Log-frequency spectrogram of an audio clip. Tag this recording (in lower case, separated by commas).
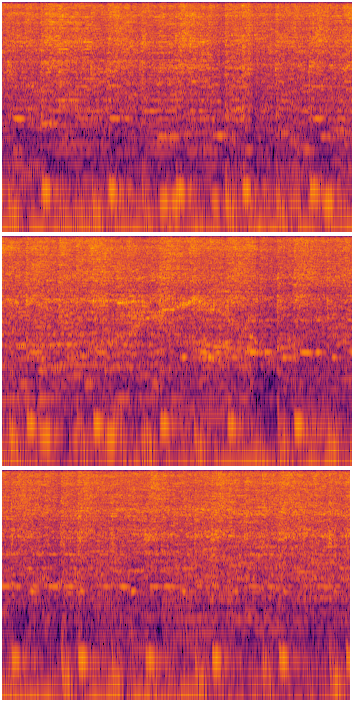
music, electronic music, dubstep, musical instrument, drum kit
